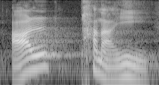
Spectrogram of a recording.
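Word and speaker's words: עַל פָּנָי: 히브리어로 발음하면 알파나이.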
